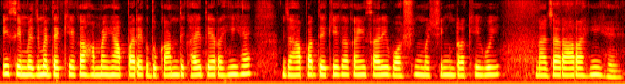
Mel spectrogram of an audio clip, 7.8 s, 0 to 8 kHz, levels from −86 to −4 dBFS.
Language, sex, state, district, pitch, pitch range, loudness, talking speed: Hindi, female, Rajasthan, Jaipur, 235 Hz, 225-240 Hz, -18 LUFS, 200 wpm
